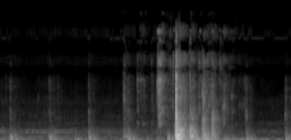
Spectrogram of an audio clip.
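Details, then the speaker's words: VEVOR Bluetooth diesel heater at first startup, being installed to warm a mobile shop, no muffler fitted: light evenly spaced fuel pump clicks about two to three a second with one loud knock between, normal fuel pump ticking. "I'm making a little noise now. Sounds like the fuel pump's going."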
